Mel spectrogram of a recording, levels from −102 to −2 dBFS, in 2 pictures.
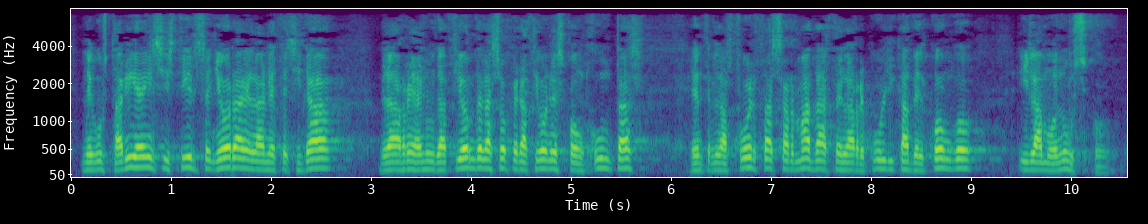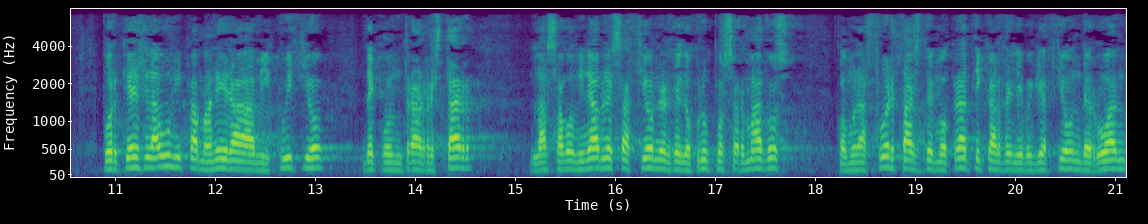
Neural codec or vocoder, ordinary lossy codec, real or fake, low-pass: codec, 16 kHz, 8 kbps, FreqCodec, smaller model; MP3, 48 kbps; fake; 7.2 kHz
